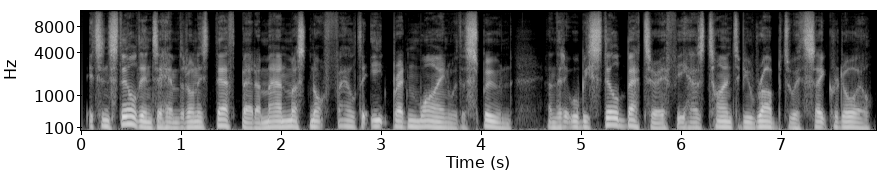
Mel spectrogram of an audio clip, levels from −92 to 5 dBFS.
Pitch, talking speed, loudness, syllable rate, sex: 110 Hz, 300 wpm, -20 LUFS, 6.1 syllables/s, male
